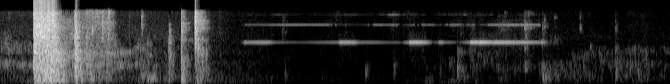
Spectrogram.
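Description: Metal baking pan pushed onto the wall oven's rack with a loud clatter, followed by a sharp knock about two seconds in as the oven door shuts. Then a thin, high electronic beep tone sounds on and off for about three seconds.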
